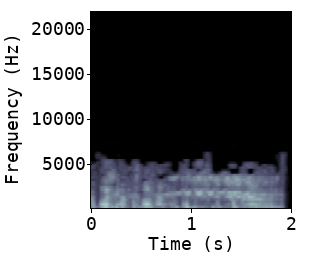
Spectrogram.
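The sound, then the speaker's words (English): A saddle horse neighs in a loud, shaky whinny with some hoof shuffling. A man's voice speaks over it, calming the animal. “Whoa there, boy. Whoa. Whoa, Silver. Whoa, steady, big fella.”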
